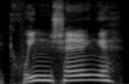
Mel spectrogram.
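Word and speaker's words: 青城: to say it anyway Queen Chang spell it q i n g c h e n g Qi is usually CH Chi I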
